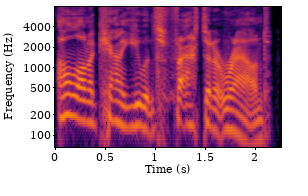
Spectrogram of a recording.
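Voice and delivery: accusing. A narrator's reading. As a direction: put the blame on them in a high voice. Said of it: "Forbearance accused".

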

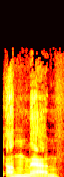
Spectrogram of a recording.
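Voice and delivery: high, loud hag's rebuke; prim reprimand. A narrator's reading. Hag to a joking boy, prim reprimand. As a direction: pull the boy up short.

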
